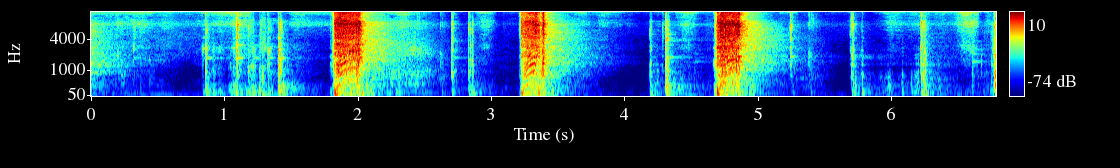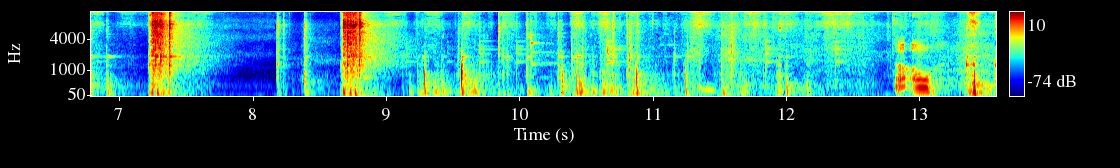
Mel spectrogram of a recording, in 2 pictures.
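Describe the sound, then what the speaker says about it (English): An impact wrench tightens the front brake bolts on a 1977 Toyota Celica in several short loud bursts, separated by quiet gaps and clinking tool handling, with someone talking between bursts. "Get our impact in 14 millimeter."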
